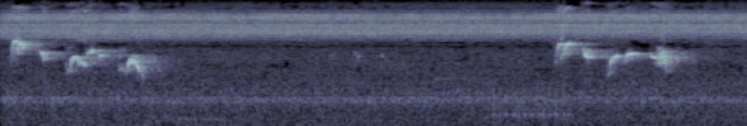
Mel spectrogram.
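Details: Anis cendana thrush in the wild giving two bursts of rapid, high twittering notes separated by a few seconds of quiet, with continuous insect drone behind.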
